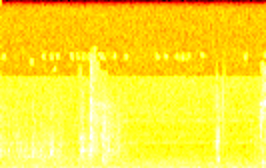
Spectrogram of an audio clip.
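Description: Faint, irregular keystrokes: typing on a computer keyboard.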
